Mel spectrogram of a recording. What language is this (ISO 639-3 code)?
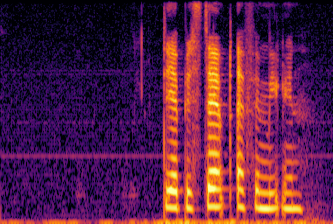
dan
